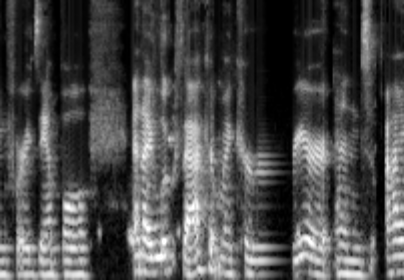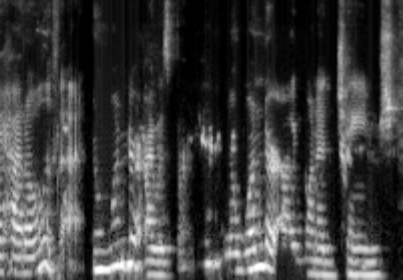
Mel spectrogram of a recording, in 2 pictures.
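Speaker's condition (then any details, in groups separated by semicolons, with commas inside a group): No condition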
